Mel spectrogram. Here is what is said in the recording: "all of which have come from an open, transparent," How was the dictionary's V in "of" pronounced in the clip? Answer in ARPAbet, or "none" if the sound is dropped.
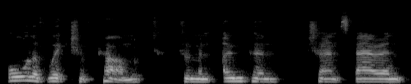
V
